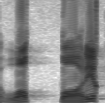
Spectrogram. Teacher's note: Tapi peringatan yang lain adalah di huruf waw mungkin ya, di huruf waw ya, jangan di wo bunyinya, difathahkan ya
